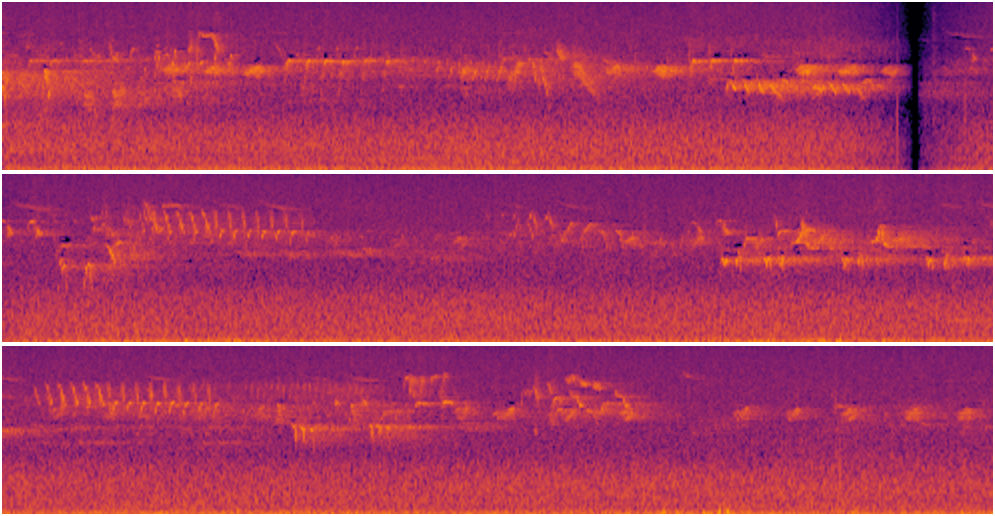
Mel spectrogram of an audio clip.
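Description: Several songbirds chirping and trilling over a steady low rumble of outdoor ambience. The sound cuts out briefly about nine seconds in, then carries on.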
